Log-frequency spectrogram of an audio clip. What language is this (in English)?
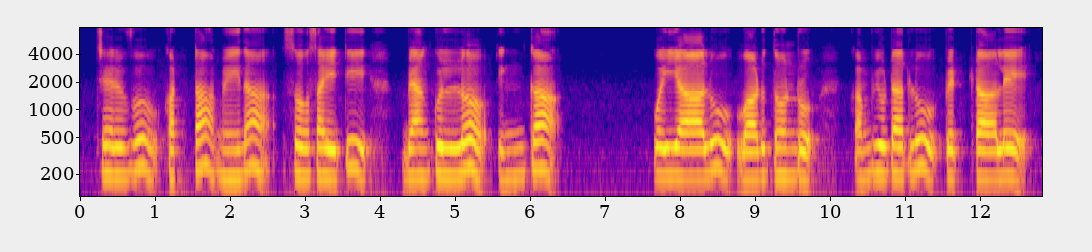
Telugu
